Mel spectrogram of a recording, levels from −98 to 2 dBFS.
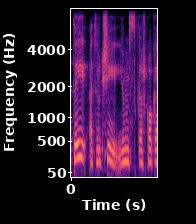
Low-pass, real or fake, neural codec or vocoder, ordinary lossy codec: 7.2 kHz; real; none; Opus, 32 kbps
